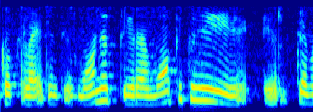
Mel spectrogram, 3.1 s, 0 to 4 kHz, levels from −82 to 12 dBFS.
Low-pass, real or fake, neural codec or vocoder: 3.6 kHz; fake; codec, 16 kHz, 16 kbps, FreqCodec, larger model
